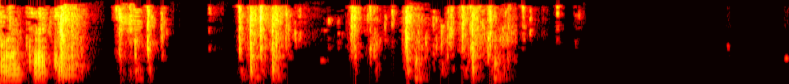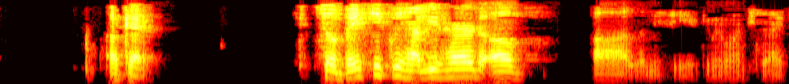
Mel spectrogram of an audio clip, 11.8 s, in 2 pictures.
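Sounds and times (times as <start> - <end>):
speech: 0.2 - 0.6, 6.7 - 7.2, 8.4 - 11.8
typing a search on a computer keyboard: 0.4 - 4.2.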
